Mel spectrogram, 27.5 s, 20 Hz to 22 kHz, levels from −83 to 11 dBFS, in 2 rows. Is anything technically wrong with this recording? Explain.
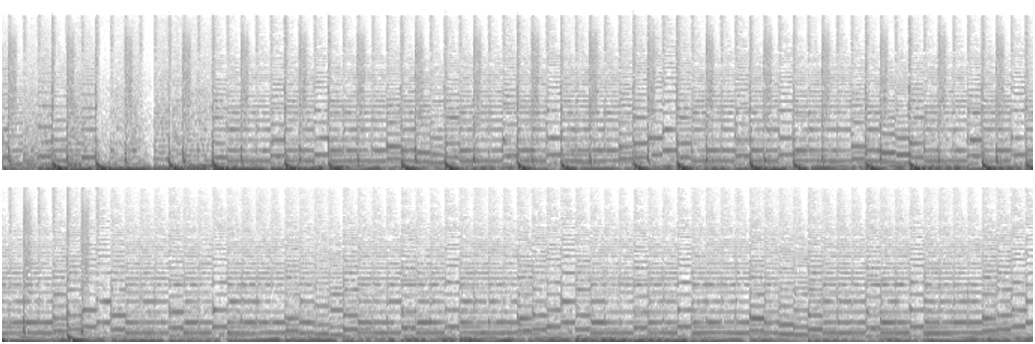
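No, nothing technical stands out here; it all sounds fine as far as I can hear.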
